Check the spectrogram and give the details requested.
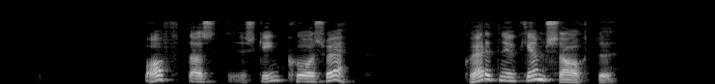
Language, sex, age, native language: Icelandic, male, 60-69, Icelandic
